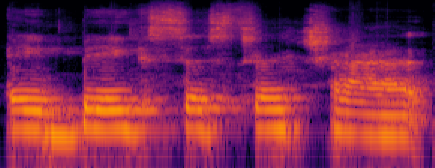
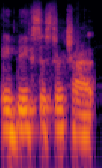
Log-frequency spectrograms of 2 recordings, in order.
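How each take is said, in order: First: Very slow, stretched-out words; drawn-out catchphrase. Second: Said in the usual way. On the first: Pretend. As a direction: stretch every word out like a slogan.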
